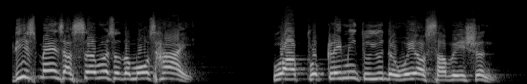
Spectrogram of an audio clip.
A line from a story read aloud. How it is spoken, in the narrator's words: shouting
